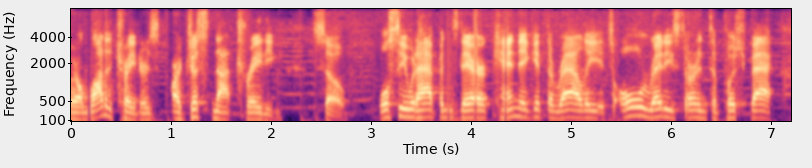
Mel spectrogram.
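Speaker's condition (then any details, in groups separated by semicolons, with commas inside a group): No condition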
